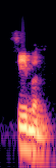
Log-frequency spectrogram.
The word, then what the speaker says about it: Simen: Yeah, SIMEN. SIMEN. That's how you pronounce it correctly.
